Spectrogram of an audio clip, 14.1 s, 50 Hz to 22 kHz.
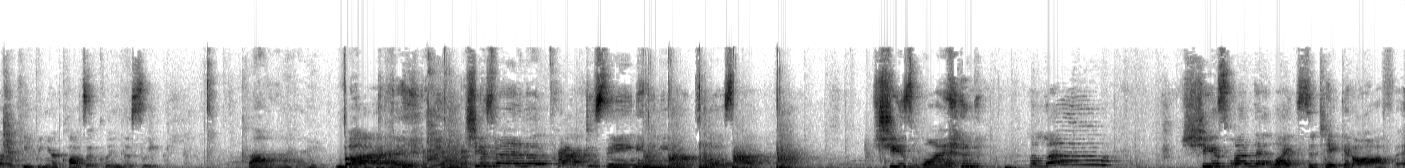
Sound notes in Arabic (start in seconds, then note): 3.7 يضحك; 6.4 تطرق الباب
